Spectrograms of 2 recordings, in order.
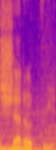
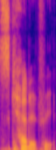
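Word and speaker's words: Scadutree: build a great example for this is the shadow tree Avatar and yes is apparently pronounced as Shadow tree and not skatter tree who knew right the track of this thing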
